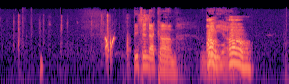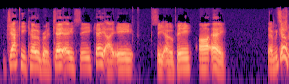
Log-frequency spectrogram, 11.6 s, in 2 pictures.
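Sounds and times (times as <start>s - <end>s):
typing on a computer keyboard: 0.1s - 1.5s
speech: 2.7s - 5.1s, 5.9s - 10.4s, 11.1s - 11.5s.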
